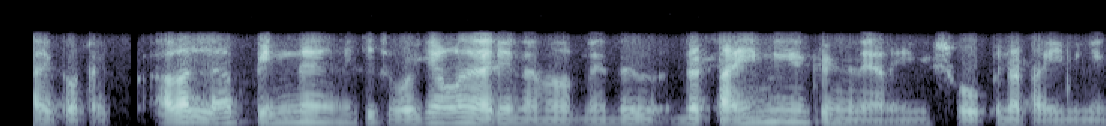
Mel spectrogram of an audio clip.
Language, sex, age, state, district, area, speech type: Malayalam, male, 18-30, Kerala, Idukki, rural, conversation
